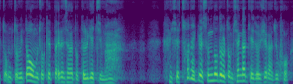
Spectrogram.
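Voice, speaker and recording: A man's voice: sits high, gravelly, a little mellow. A male pastor preaching a sermon in a church, earnest and emphatic, often asking his congregation for agreement. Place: church sanctuary. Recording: long hall reverb.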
